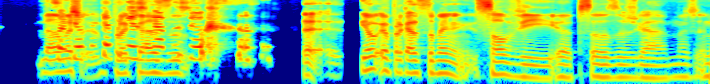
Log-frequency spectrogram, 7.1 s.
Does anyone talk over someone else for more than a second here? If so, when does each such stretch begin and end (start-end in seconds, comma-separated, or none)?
0.5-2.0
